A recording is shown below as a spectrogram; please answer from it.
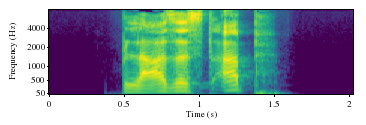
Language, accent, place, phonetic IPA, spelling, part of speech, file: German, Germany, Berlin, [ˌblaːzəst ˈap], blasest ab, verb, De-blasest ab.ogg
- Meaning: second-person singular subjunctive I of abblasen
